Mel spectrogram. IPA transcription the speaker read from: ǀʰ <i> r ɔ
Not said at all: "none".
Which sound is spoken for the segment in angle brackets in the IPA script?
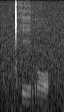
e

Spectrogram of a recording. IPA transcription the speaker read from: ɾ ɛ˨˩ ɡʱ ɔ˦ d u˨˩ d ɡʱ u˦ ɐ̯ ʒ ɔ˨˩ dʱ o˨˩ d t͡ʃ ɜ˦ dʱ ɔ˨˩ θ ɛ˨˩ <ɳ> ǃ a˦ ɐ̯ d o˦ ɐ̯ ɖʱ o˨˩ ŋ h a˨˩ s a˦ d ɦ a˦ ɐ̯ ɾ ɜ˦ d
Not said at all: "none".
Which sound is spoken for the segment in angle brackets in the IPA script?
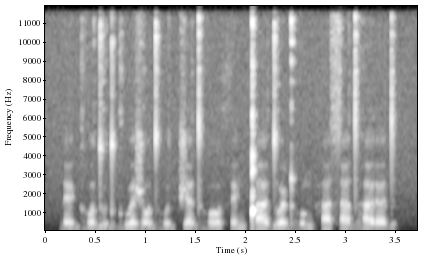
ŋ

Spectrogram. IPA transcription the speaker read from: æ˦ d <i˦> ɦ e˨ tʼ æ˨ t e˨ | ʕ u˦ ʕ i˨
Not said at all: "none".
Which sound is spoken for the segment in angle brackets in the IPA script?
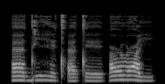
i˦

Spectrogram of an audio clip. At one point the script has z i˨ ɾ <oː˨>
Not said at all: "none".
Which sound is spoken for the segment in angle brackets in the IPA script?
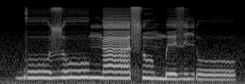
oː˨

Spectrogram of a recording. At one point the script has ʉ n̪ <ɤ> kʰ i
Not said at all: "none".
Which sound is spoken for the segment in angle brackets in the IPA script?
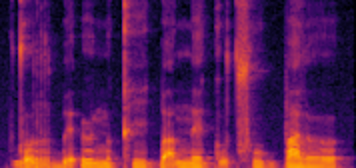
ɵ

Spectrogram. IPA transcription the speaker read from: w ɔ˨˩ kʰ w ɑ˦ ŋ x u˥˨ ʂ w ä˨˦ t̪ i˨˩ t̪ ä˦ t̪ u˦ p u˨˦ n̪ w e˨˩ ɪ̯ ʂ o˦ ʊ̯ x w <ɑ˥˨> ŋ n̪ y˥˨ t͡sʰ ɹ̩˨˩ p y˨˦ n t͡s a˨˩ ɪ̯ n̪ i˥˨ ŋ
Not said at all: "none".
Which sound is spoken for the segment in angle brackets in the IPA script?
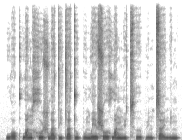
ɑ˥˨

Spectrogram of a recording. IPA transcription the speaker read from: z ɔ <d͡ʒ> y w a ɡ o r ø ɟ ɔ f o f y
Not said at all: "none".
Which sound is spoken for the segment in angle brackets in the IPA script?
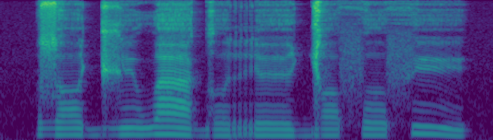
d͡ʒ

